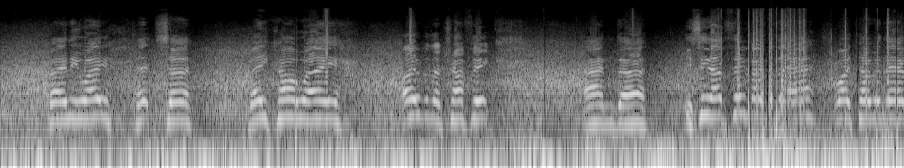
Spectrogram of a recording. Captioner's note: interference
